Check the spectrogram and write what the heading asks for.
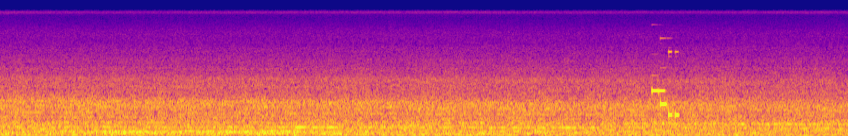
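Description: Cabin running noise of a Montreal Metro Azur train under way: a steady rumble with a faint hum. About eight seconds in, a short electronic chime of three tones stepping downward sounds.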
